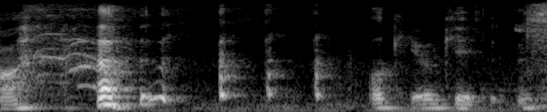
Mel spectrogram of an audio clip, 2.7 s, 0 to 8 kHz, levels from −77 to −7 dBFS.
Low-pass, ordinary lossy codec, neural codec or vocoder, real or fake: 7.2 kHz; Opus, 32 kbps; none; real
